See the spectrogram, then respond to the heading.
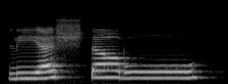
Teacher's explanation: Kalau barisnya di atas maka ro-nya tebal. Tebal adalah dengan mengangkat pangkal lidah. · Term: tafkhim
